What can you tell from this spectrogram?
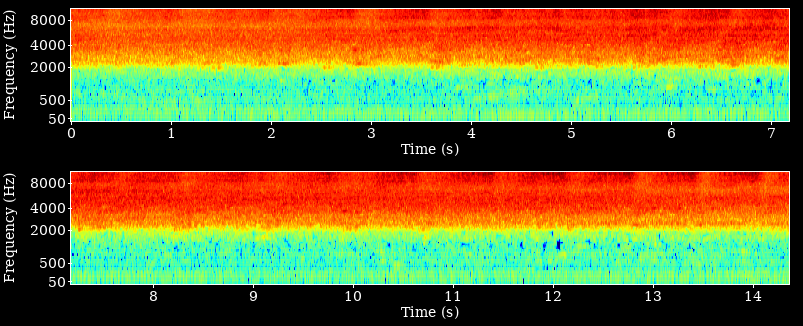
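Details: Cicadas calling in the morning at Gunung Geulis, Bogor, West Java, near parked vehicles: a shrill, sizzling drone with steady rhythmic pulses roughly every half second, holding loud throughout.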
